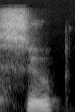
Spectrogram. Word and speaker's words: SEWP: It's NASA SEWP, but it's pronounced NASA SOUP, GSA contracts, the DOD Enterprise Software Initiative, the DOD ESI contracts, and likes like that.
